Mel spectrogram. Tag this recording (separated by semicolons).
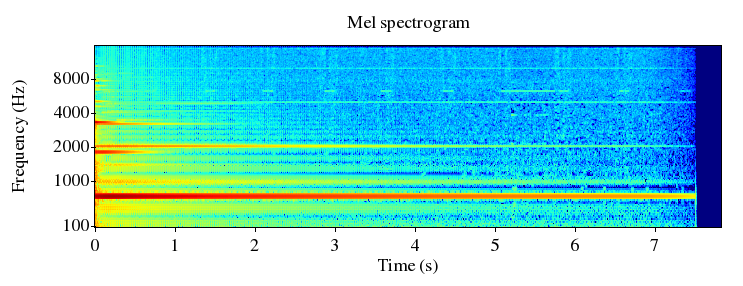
pelog; gamelan; saron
